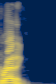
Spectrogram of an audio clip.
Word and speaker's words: Reading: But yeah, if you look at the spelling, it's Reading. Well, it's not pronounced Reading, it's Reading.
